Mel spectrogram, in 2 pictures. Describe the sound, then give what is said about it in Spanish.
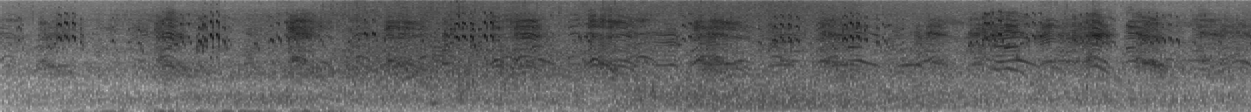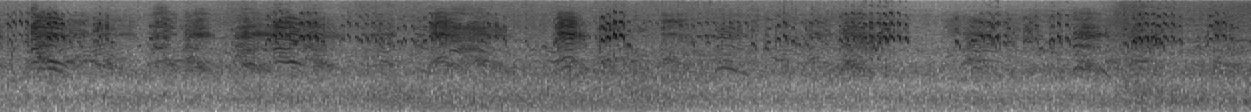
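Shrill, high-pitched pratincole calls chatter almost nonstop over a steady wash of breaking waves on a pebble beach where the birds breed. No one is speaking. “por encima de las olas se escuchan los reclamos muy agudos de unos pajaritos, se llaman canasteras”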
